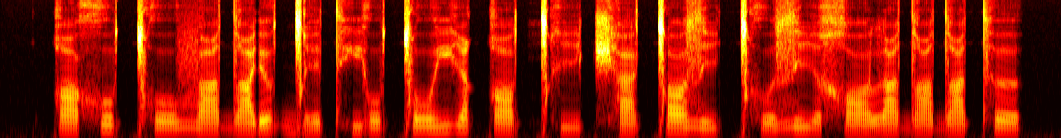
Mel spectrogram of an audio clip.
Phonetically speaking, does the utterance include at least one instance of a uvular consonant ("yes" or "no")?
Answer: yes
